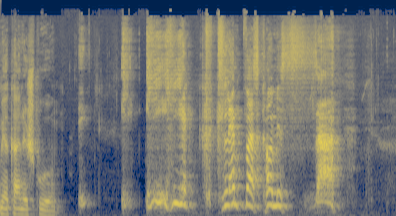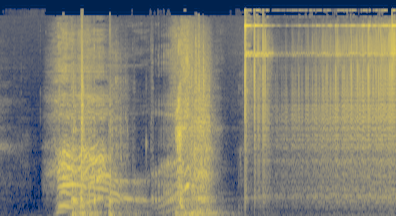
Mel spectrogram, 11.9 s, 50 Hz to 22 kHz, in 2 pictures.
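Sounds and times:
speech: 0.0s - 1.0s, 2.5s - 5.2s, 6.8s - 7.7s
Greek coin dropping with a metallic clink and rattle: 9.6s - 11.8s.

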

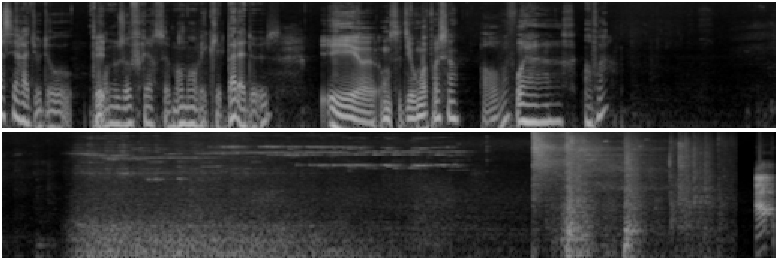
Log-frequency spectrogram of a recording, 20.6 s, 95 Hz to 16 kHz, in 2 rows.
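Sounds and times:
speech: 0.0s - 8.2s
high thin train wheel squeals: 11.2s - 19.2s
train arriving at a station with a deep rumble: 11.2s - 20.2s
sharp loud clunks and clatters of an arriving train: 15.9s - 20.2s.

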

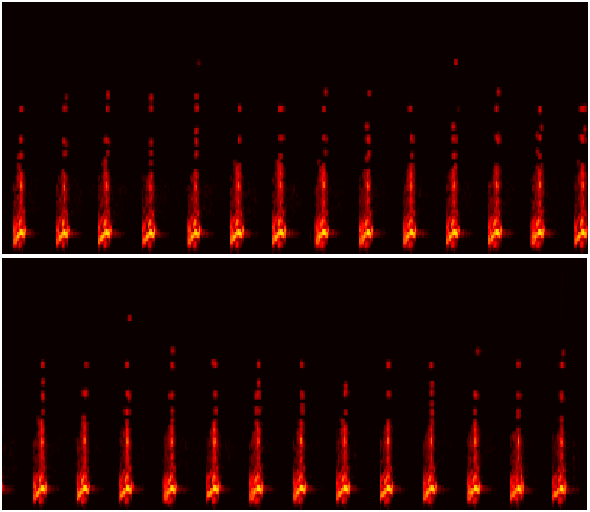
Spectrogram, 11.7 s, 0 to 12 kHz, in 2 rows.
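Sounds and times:
white-breasted waterhen lure call of harsh rising croaking notes: 0.0s - 11.7s.

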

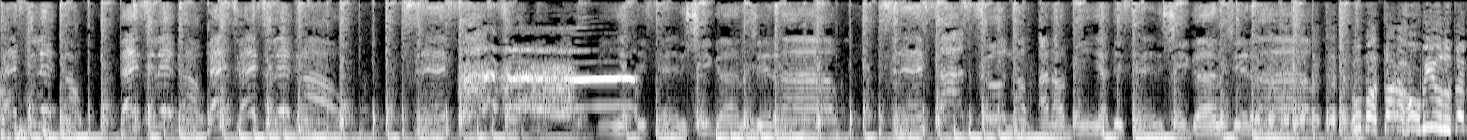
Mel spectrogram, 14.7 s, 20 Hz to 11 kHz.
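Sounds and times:
loud pounding funk music with a heavy driving beat: 0.0s - 14.6s
rooster crowing: 4.6s - 6.5s.

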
